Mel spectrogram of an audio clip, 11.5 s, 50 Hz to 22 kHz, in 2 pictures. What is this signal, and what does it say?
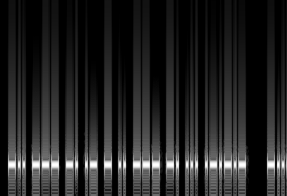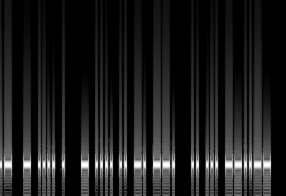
Morse code, heard as a keyed tone, about 25 wpm, 600 Hz. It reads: DONATIONS. <BT> THE THING IS,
